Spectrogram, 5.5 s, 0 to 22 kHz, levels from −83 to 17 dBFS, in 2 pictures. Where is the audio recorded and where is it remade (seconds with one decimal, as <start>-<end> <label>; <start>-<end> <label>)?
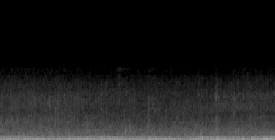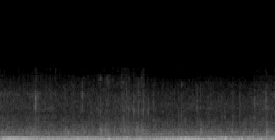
0.0-5.5 recorded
